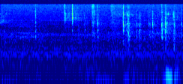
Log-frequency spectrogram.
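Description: Faint computer keyboard typing: a few scattered key clicks over a faint steady hum.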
